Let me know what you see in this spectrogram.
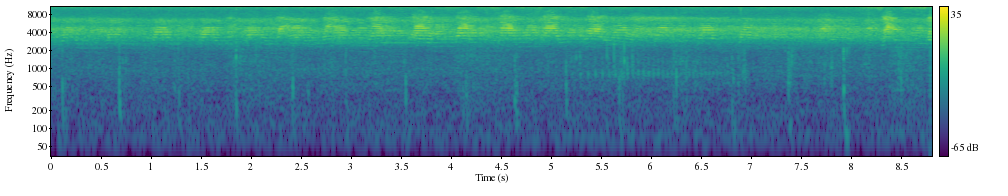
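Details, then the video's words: A cicada chorus on a hot, clear 1 August 2023 near Seonbawi in midsummer: an unbroken, piercing high drone that swells slightly in places, with scattered soft footsteps below. "산책 부쩍 많아진 매미소리"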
